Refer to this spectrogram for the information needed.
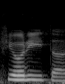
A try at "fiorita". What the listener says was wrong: Sounded like a double R, no? So, it's only one R, I believe.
